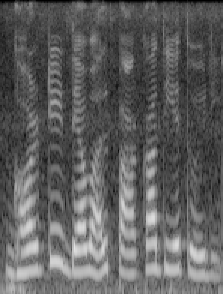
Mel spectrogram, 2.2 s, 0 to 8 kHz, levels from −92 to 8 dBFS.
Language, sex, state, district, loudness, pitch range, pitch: Bengali, female, West Bengal, Alipurduar, -14 LUFS, 220-255 Hz, 235 Hz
